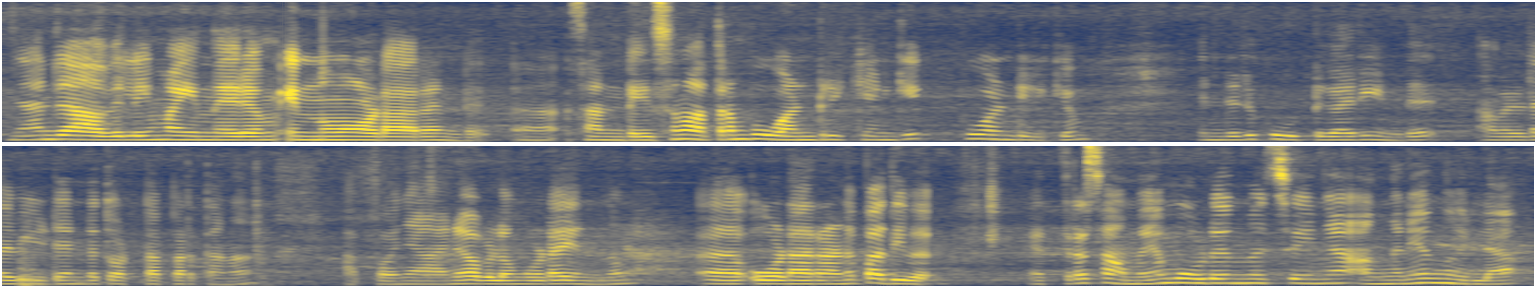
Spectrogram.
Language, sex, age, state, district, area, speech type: Malayalam, female, 18-30, Kerala, Thrissur, urban, spontaneous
